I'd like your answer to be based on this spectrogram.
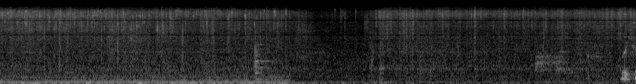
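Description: Cauliflower and spinach keto tortilla frying in a pan, a steady close sizzle that drops briefly in the middle before resuming with a few small crackles and pops.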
